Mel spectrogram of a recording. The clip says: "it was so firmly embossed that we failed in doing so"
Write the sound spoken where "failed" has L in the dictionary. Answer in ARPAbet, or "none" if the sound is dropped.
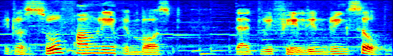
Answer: L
